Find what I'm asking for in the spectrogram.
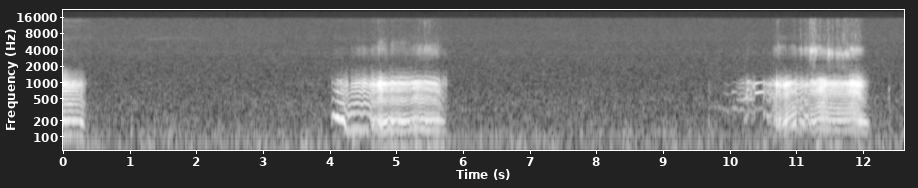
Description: Chico snoring very loudly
